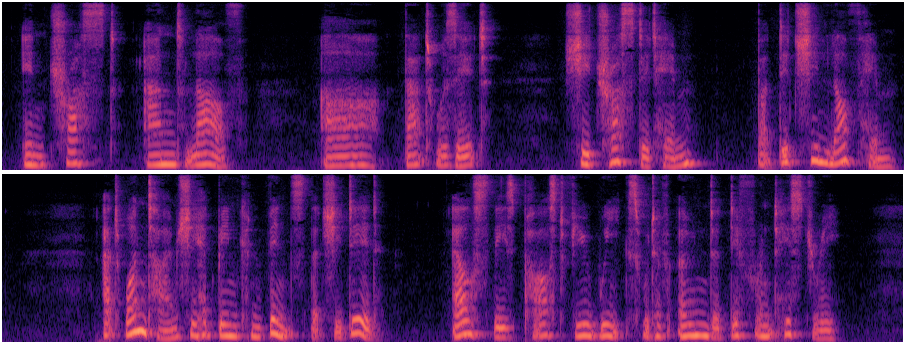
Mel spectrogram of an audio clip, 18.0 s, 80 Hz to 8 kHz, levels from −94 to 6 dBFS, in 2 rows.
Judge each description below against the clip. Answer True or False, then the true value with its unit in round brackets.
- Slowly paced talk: True (125 wpm)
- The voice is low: False (190 Hz)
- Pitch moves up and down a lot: False (3.6 semitones)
